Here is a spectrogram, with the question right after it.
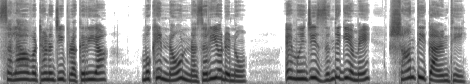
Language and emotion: Sindhi, happy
